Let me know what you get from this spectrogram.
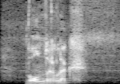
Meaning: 1. miraculous, amazing 2. strange, odd, curious
- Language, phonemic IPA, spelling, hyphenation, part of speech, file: Dutch, /ˈʋɔn.dər.lək/, wonderlijk, won‧der‧lijk, adjective, Nl-wonderlijk.ogg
